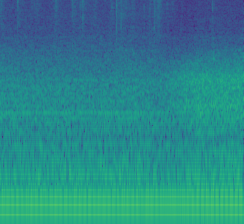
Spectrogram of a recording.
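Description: Steady low hum over quiet room tone, with no distinct knocks or clinks.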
